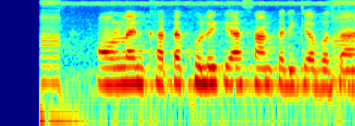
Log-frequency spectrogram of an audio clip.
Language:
Magahi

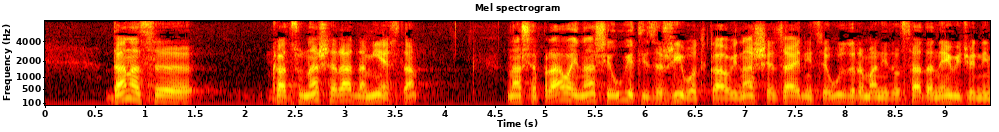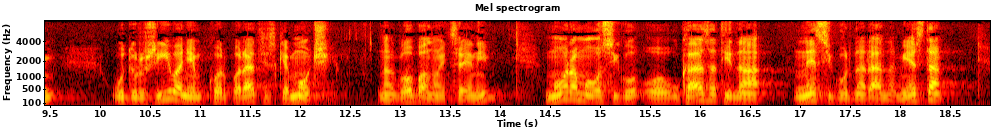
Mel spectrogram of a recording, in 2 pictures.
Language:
Croatian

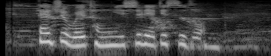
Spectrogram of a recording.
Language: Chinese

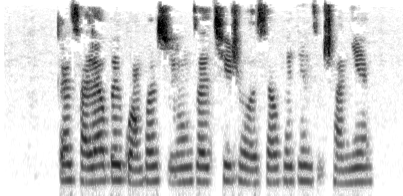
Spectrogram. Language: Chinese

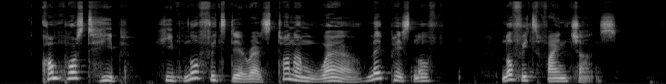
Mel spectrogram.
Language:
Nigerian Pidgin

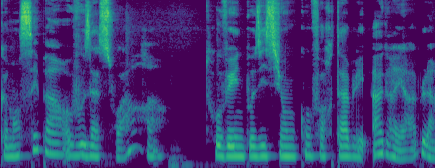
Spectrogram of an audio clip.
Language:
French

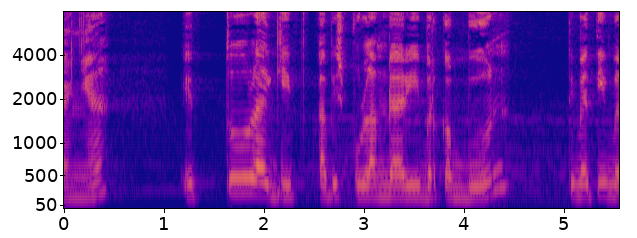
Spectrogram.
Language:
Indonesian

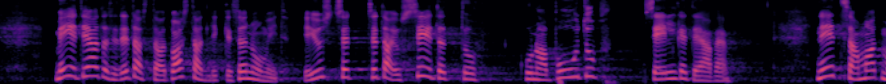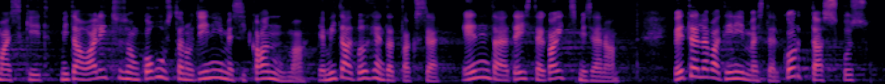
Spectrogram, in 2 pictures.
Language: Estonian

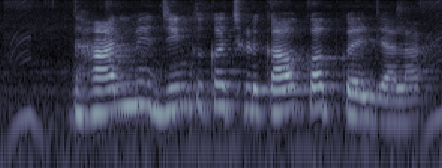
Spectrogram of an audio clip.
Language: Bhojpuri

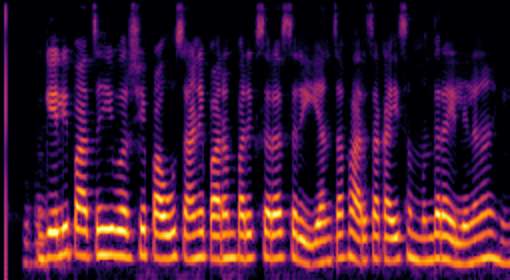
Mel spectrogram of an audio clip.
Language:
Marathi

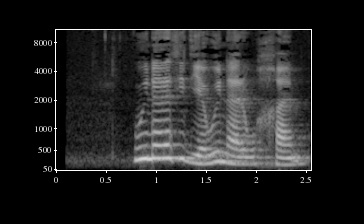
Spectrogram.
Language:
Kabyle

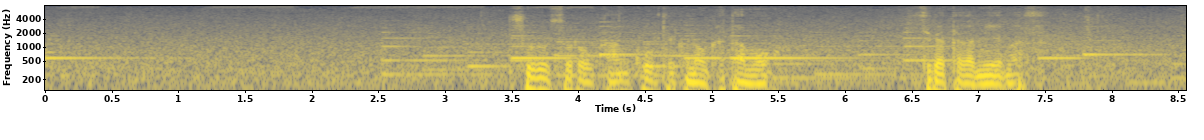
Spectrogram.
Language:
Japanese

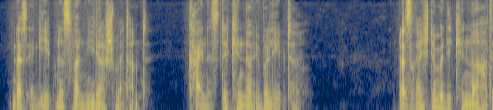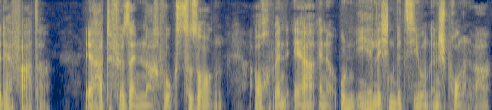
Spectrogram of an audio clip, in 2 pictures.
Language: German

